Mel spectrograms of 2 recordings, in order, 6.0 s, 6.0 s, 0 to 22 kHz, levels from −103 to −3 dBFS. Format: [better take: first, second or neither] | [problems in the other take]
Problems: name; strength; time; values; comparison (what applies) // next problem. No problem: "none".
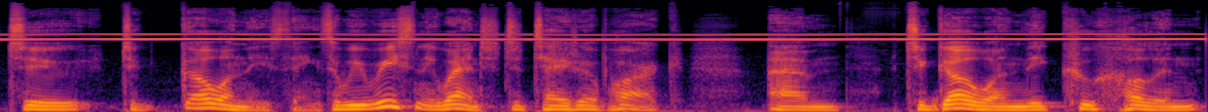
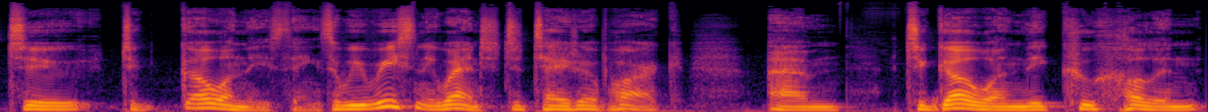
second | high-pitched whine; loud; throughout; 5 kHz, 6 dB below the speech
